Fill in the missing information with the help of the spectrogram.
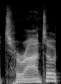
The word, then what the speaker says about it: Toronto: The names that they trademarked are the Toronto Torch. Um, I think I'm going to get heat from Toronto people there because I, I you're not supposed to pronounce that second T, and I did.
